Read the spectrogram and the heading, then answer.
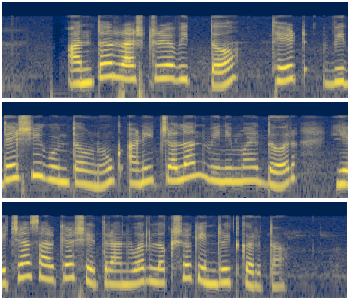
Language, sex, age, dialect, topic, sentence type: Marathi, female, 18-24, Southern Konkan, banking, statement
